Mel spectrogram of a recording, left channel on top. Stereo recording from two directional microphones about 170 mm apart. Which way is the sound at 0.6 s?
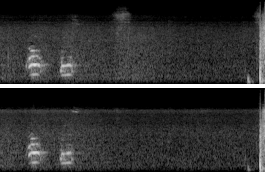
10° left (ahead or behind).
